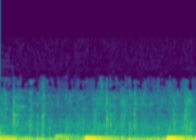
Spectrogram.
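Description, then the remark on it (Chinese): An old green-painted passenger train rolls along the rails with a steady, dense rumble, while thin, high metallic squeals flare up briefly a few times over the noise. No one speaks. “窗外的风吹来了夏天的声音，那是轻描淡写的虫鸣，飞机划破天空的声音，以及绿皮火车摩擦过的铁轨。”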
